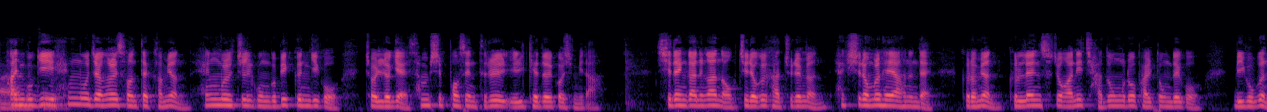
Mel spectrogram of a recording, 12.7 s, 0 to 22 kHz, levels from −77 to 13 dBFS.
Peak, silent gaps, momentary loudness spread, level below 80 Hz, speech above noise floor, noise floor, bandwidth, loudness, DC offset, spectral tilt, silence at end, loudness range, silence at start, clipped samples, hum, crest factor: -4 dBFS; none; 9 LU; -60 dBFS; 30 dB; -53 dBFS; 7.6 kHz; -23 LUFS; under 0.1%; -5.5 dB/octave; 0 s; 2 LU; 0 s; under 0.1%; none; 20 dB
